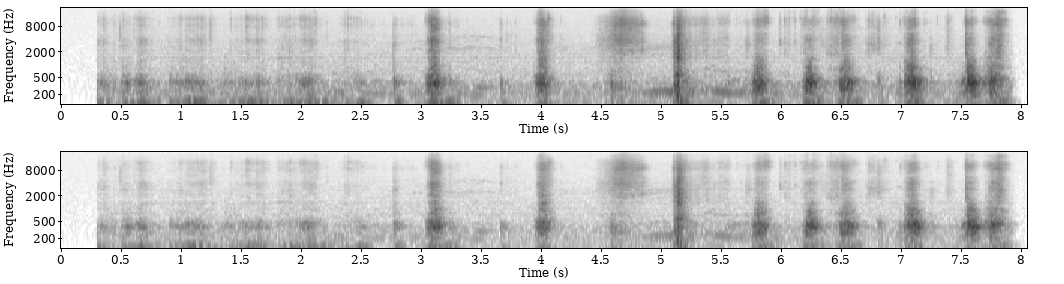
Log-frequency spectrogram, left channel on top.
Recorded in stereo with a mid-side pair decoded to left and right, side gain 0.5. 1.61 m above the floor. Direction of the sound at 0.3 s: 40° left.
